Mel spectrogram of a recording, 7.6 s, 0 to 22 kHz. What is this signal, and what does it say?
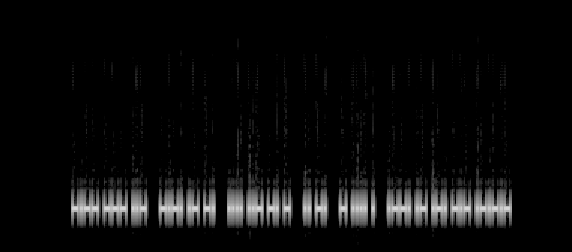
Morse code, heard as a keyed tone, about 46 wpm, 700 Hz. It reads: YOU CAN HUNT IN THE PARK.
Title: Sentences from Top 1600 Words 45wpm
